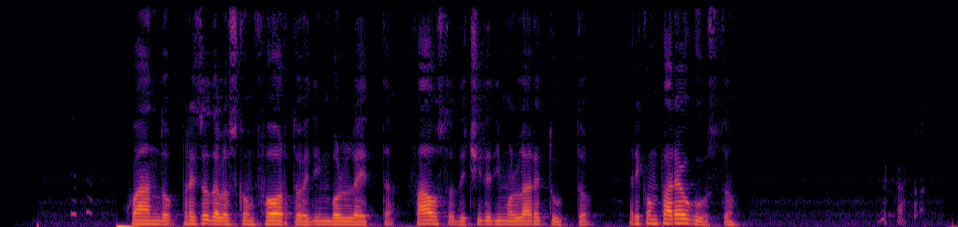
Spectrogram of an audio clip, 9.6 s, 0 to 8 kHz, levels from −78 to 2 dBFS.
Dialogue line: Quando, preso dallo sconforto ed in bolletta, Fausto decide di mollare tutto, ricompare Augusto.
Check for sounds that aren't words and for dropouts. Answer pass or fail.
fail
